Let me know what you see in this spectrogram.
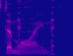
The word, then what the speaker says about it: Des Moines: I'm like, I know it looks like Des Moines, but it's Des Moines. Just. – Oh, the S is silent.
